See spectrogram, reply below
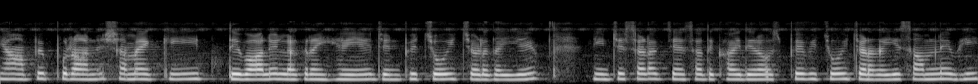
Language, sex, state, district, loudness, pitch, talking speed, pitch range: Hindi, female, Uttar Pradesh, Hamirpur, -17 LUFS, 240 Hz, 195 wpm, 235-245 Hz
